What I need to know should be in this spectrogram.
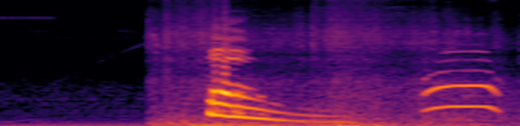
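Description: A car explodes with a loud blast.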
